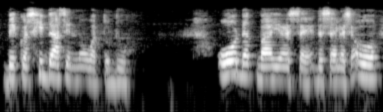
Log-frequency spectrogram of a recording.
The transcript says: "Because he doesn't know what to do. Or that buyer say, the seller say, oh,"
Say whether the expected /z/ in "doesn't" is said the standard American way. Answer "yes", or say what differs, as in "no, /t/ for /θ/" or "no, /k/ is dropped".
no, /s/ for /z/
